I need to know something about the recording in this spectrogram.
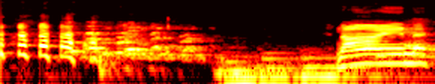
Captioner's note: laughs; crew laughing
